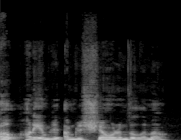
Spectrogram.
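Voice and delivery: high-pitched mock excuse to a wife; imitated placating husband. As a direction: plead innocence in a put-on high voice. Man placating his wife, acted out.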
